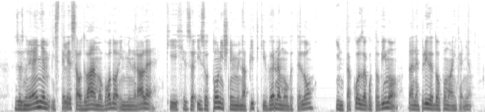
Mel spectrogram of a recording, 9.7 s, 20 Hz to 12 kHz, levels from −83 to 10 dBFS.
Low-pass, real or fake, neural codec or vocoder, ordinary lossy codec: none; real; none; none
